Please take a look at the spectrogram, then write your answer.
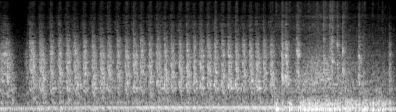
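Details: Honda Gold Wing for sale, heard on start-up: choppy, uneven idle with irregular pulses, as if missing a cylinder; rough running, cause not confirmed.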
